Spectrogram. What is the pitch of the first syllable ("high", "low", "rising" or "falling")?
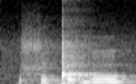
low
